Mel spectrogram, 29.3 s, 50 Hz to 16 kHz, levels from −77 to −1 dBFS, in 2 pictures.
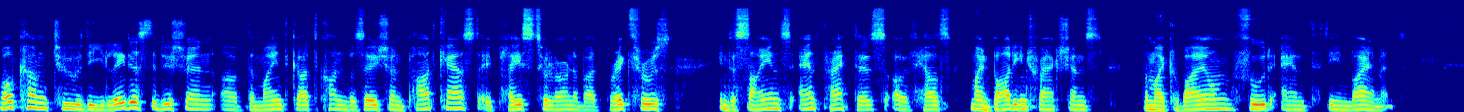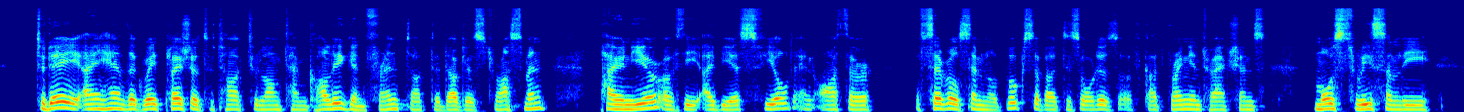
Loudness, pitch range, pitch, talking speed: -28 LUFS, 135-160 Hz, 145 Hz, 135 wpm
